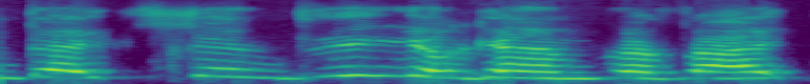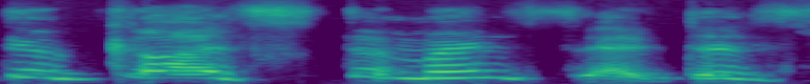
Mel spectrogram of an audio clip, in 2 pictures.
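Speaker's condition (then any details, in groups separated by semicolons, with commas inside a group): Speech and mobility impairment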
